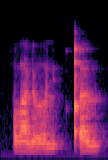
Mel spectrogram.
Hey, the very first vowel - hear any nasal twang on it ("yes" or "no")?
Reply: no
